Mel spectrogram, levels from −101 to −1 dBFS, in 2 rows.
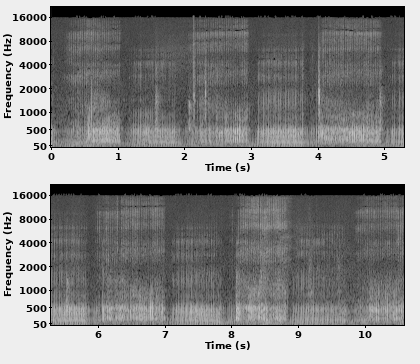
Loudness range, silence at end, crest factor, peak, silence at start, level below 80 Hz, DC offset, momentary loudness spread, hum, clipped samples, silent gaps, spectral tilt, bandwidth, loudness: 2 LU; 0 s; 22 dB; -10 dBFS; 0 s; -48 dBFS; under 0.1%; 7 LU; none; under 0.1%; none; -4 dB/octave; 17 kHz; -32 LUFS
